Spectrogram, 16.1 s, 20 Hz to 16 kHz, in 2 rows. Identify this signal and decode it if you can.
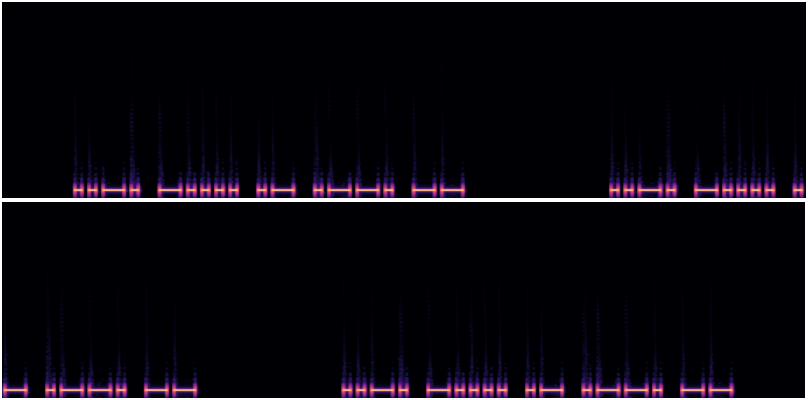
Morse code, heard as a keyed tone, about 17 wpm, 700 Hz. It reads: F6APM F6APM F6APM
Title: DXCC-100 Call Signs - 5 Characters - Repeated 3x - 17wpm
